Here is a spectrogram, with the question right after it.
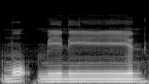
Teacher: hamzahnya harus dibaca dengan syiddah dan jahar, tidak ada nafas dan tidak ada maksudnya tidak mengadirnya nafas, yaitu dan tidak dialirkan suaranya tapi tertahan.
